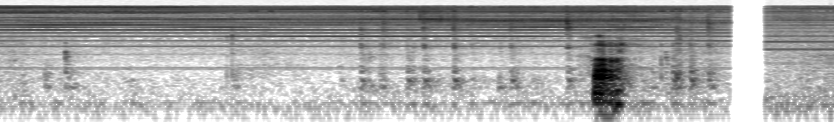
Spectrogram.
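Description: Faint steady electrical whine from the high-voltage transformer powering a homemade electron-beam tube, with a short vocal sound about six seconds in and a brief dropout near the end.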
